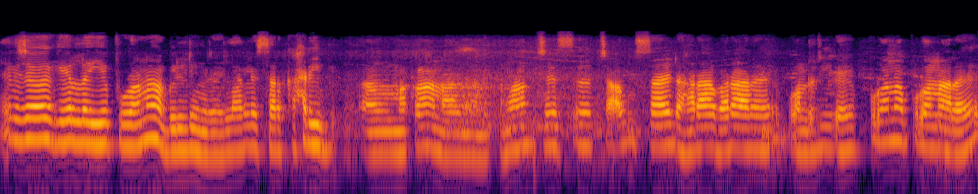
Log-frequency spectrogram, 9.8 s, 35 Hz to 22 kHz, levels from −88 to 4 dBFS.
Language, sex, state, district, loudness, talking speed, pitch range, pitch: Maithili, male, Bihar, Darbhanga, -18 LUFS, 115 wpm, 150-175 Hz, 165 Hz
